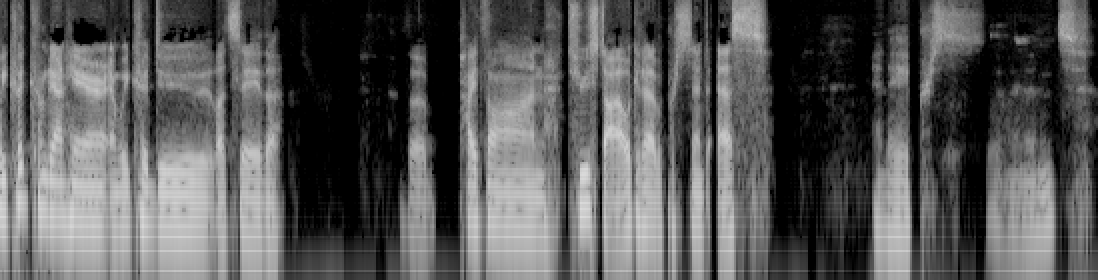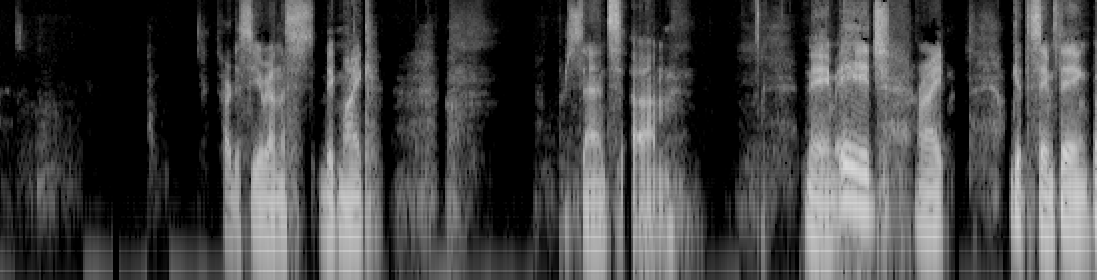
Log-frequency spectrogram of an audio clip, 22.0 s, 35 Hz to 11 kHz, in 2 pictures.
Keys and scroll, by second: 20.1 ctrl+r.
